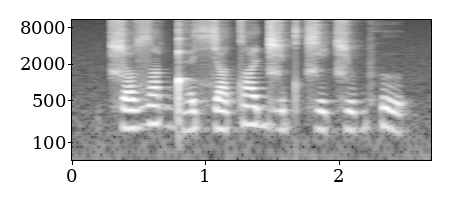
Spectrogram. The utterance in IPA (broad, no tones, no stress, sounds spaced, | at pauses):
t͡ɕ ɵ zˤ e ɡ͡ǃ ɛ sʲ e tˤ æ d͡ʑ ɵ tʲ t͡ɕ e t͡ɕ u b h u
